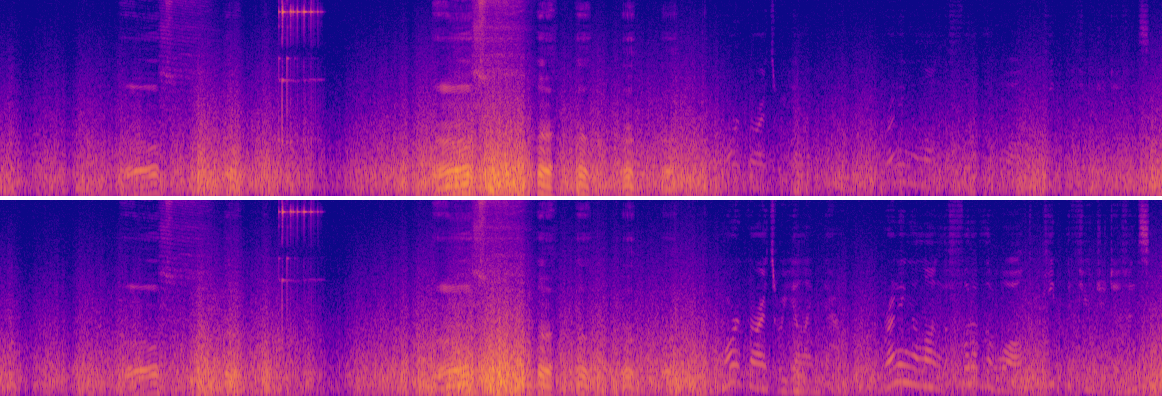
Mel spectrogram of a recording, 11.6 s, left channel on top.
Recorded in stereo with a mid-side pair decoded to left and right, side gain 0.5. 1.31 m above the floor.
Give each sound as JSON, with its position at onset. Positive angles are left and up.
{"t": 1.2, "sound": "laughter", "azimuth_deg": 5}
{"t": 2.8, "sound": "a dropped coin", "azimuth_deg": 30}
{"t": 4.3, "sound": "laughter", "azimuth_deg": 25}
{"t": 7.2, "sound": "a woman speaking", "azimuth_deg": -55}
